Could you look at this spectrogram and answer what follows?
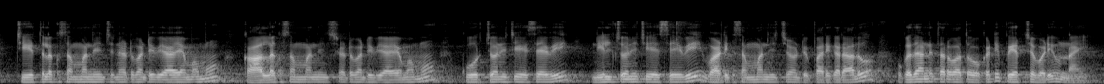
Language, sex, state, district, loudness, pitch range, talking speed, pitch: Telugu, male, Telangana, Komaram Bheem, -22 LUFS, 110-115 Hz, 100 wpm, 115 Hz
